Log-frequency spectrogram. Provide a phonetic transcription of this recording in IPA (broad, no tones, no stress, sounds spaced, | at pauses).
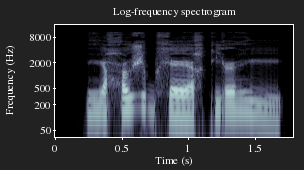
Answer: ɦ i ħ u ʒ ə b x ɛː χ k j ə˞ ɦ i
